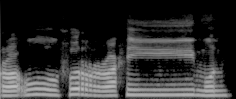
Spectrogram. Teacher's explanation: তো তানবিনের পরে র আসার কারণে এই র- তানবিনকে আপনার রর সঙ্গে মিলিয়ে আমরা কি করব, বিনা গুণায় জাহির করে পড়ব।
